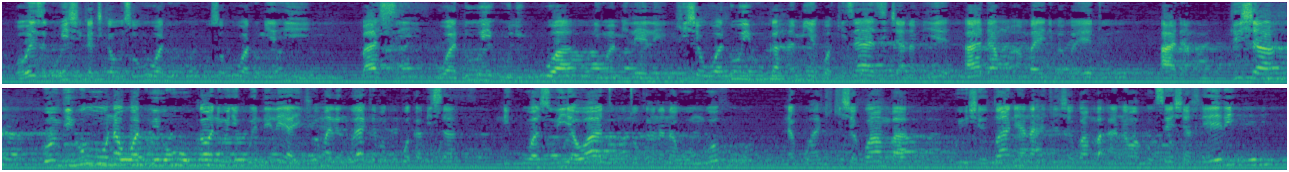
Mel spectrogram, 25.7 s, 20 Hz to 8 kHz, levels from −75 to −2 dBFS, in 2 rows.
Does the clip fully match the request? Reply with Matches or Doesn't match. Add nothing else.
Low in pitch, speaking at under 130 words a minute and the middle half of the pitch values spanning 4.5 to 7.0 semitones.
Doesn't match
